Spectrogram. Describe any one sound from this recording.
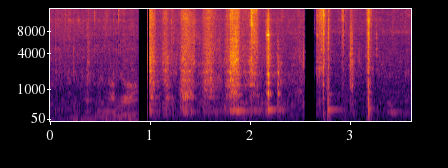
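A saw rasps through bamboo.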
